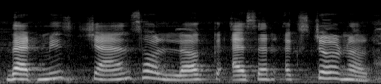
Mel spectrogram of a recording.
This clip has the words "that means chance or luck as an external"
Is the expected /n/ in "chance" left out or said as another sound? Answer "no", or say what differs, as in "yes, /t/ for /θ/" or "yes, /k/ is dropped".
no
